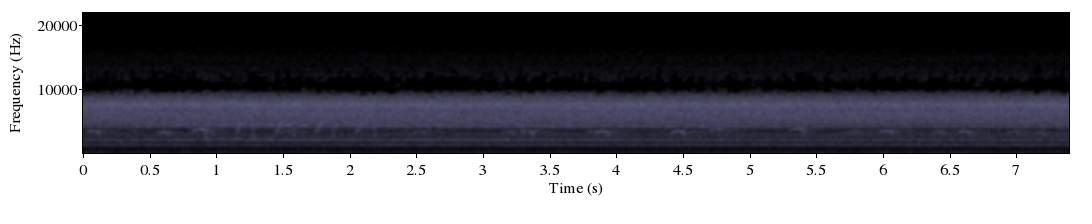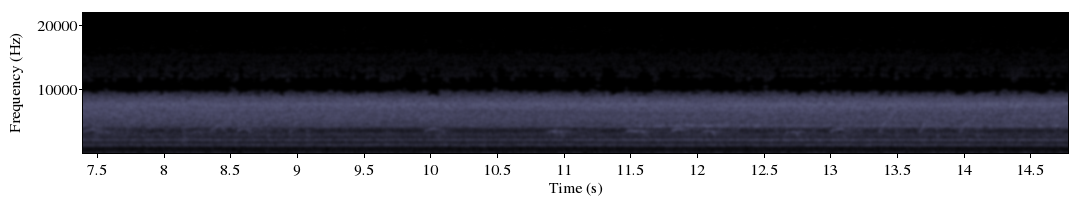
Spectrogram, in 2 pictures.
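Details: At 4:50 am on August 4, cicadas keep up an unbroken, even, high-pitched droning chorus, with small chirping bird notes dotted across it, several in quick bursts.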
